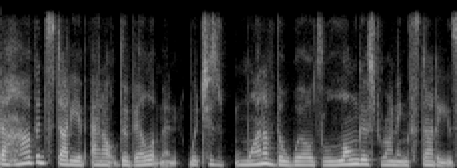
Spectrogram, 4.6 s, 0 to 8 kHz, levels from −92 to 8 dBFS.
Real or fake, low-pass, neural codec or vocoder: real; 7.2 kHz; none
